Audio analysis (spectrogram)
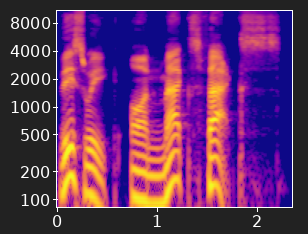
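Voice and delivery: slow, low show announcer. Acted.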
